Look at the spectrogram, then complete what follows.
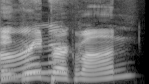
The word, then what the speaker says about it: Ingrid Bergman: Ingrid Bergman. That's probably how you say it in Swedish.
